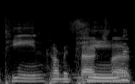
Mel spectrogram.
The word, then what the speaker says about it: Thane: Going to hit big Carson Thane, or is it Corbin Thane, I believe? Is I pronounce his name? That'd be Corbin Teen. He pronounced there.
